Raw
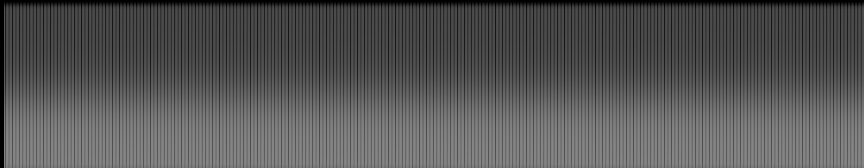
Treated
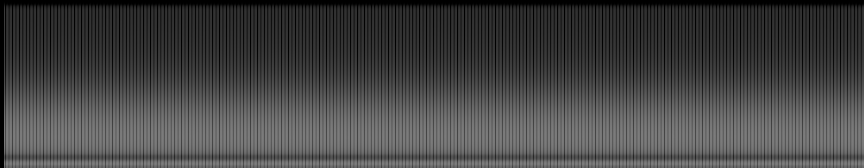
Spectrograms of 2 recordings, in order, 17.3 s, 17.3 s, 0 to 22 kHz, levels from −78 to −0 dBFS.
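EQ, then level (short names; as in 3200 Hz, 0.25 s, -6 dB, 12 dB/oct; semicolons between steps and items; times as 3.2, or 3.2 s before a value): low shelf 230 Hz -11.5 dB; high shelf 9900 Hz -8 dB; fixed phaser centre 620 Hz, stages 4; 0.0 dB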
